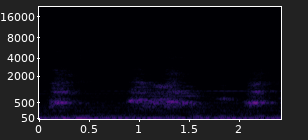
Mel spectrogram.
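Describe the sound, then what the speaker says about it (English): Several dogs bark in bursts, somewhere off in the background of a room, muffled and at a moderate distance, with a steady low hum underneath. "I'm not sure what the dogs are barking at"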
